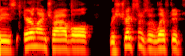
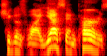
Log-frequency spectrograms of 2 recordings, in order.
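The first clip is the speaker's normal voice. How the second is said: normal talking voice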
